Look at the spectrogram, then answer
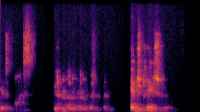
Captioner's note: laughter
